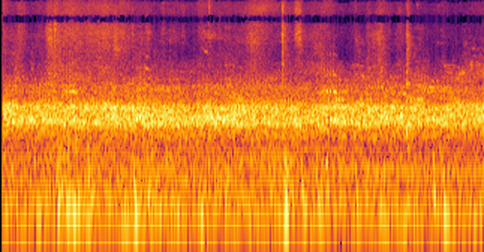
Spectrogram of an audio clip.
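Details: Sandhill cranes on spring migration in Nebraska, a dense, continuous chorus of many rolling calls from a large flock, blended into a steady roar with no single voice standing out.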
